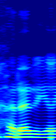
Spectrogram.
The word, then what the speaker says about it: Harari: Like, well, when I say I'm Harari, I'll be like, just say Ferrari. Exactly. See, so and just roll the R's. Oh, okay. Harari.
